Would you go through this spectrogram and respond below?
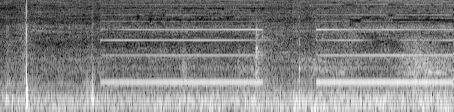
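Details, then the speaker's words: Yard-sale desktop PC at power-on: a few clicks, then steady high POST beeps. The beep code was read as a memory issue, so the RAM was reseated. "all right the beep code from what I could tell indicated a memory issue so I reseeded it so we'll try it again"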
